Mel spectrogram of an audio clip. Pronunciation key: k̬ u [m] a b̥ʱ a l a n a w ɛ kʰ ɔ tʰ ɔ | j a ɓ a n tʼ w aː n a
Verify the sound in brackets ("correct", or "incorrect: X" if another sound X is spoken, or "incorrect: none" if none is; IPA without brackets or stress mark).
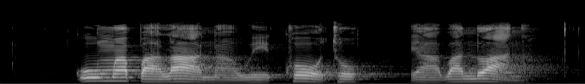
correct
